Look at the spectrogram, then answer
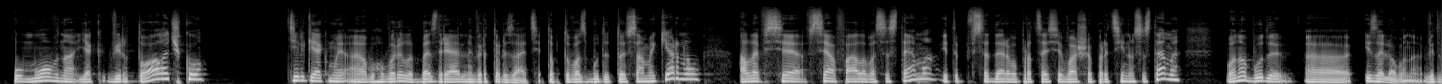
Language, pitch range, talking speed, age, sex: Ukrainian, 115-150 Hz, 135 wpm, 20-39, male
